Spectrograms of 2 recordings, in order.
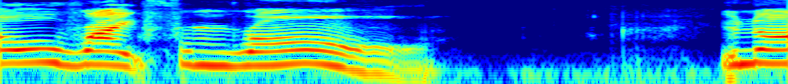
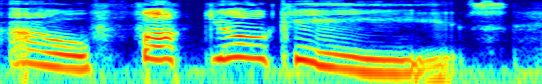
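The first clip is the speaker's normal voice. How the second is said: slow defiant retort; 3 semitones higher, slower than usual. Retold or imitated. Firing back in retold fight.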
